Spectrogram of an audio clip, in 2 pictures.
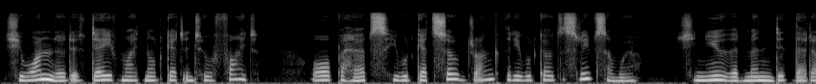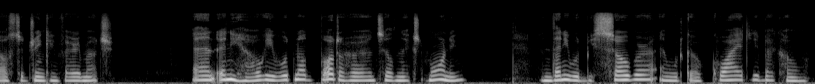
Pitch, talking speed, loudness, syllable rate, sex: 190 Hz, 200 wpm, -21 LUFS, 5.3 syllables/s, female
